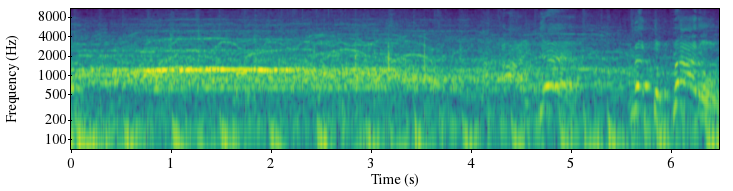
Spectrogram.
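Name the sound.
crowd cheering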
